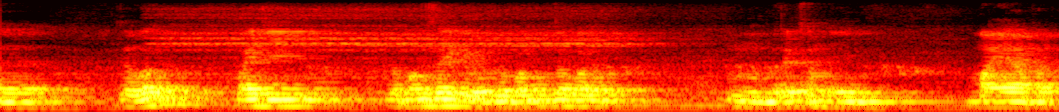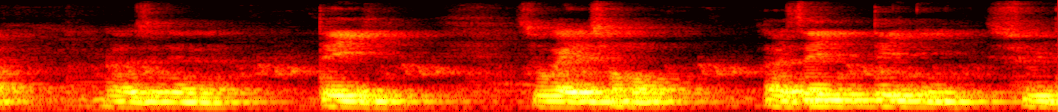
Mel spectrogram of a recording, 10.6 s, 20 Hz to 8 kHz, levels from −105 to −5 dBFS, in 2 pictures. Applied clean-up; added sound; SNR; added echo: none; none; none; reverberation time 1.2 s.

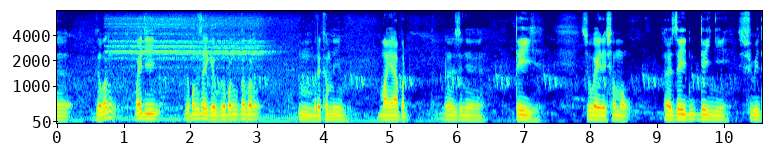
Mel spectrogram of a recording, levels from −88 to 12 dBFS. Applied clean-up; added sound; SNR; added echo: none; none; none; none.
